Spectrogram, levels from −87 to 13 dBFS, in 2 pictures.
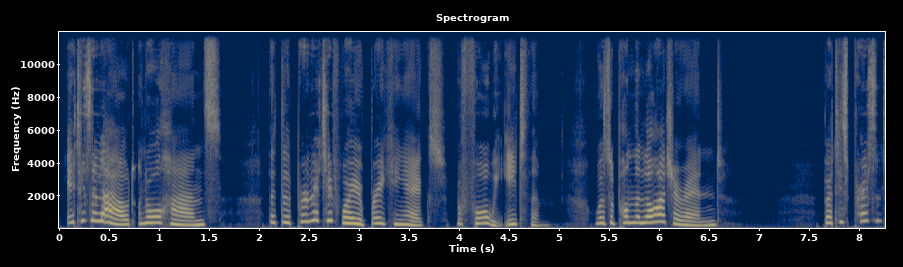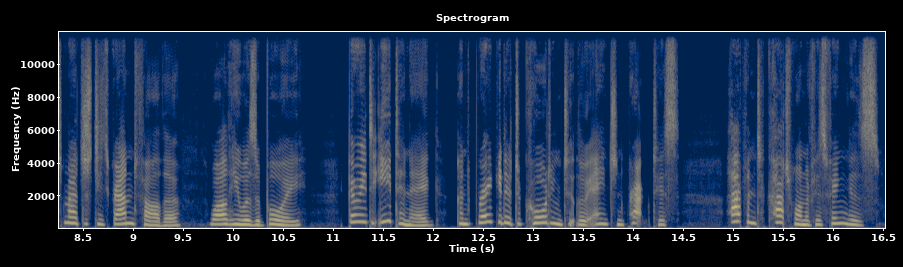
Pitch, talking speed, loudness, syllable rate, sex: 300 Hz, 190 wpm, -20 LUFS, 6.3 syllables/s, female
